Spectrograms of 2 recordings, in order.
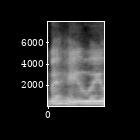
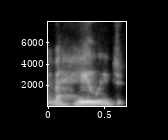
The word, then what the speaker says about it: Mayhayley: mayh like with yeah it's spelled m a h a l y mahy mahy Lancaster Miss Maley so um anyway so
